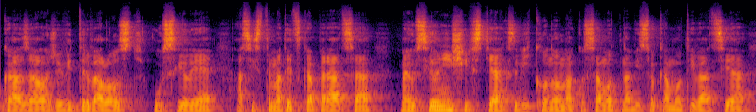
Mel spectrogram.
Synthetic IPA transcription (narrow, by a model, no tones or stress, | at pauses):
kaːzalʒɛʋit̪r̩ʋalɔscuːsilɪɛasist̪ɛmat̪it͡skaːpɾaːt͡sa | majuːsilɲɛjʃiːfscaɣz̥ʋiːkɔnɔmakɔsamɔt̪naːʋisɔkaːmɔt̪iʋaːt͡sia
